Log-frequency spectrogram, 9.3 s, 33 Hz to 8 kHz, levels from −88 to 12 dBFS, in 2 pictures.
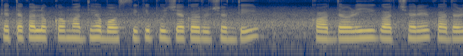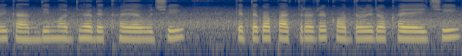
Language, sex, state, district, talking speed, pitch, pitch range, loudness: Odia, female, Odisha, Nuapada, 140 wpm, 190 Hz, 185-200 Hz, -17 LUFS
